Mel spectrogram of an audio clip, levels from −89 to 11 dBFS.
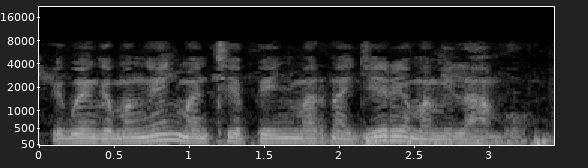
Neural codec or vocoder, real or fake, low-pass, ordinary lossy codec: none; real; 19.8 kHz; AAC, 24 kbps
